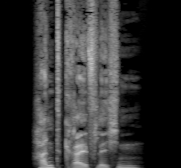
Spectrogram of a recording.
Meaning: inflection of handgreiflich: 1. strong genitive masculine/neuter singular 2. weak/mixed genitive/dative all-gender singular 3. strong/weak/mixed accusative masculine singular 4. strong dative plural
- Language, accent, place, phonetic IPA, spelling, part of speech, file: German, Germany, Berlin, [ˈhantˌɡʁaɪ̯flɪçn̩], handgreiflichen, adjective, De-handgreiflichen.ogg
